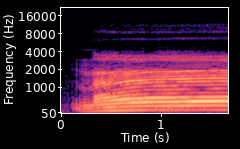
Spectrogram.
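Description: A single loud, sustained cow moo rises quickly and holds steady as a deep, drawn-out bellow with no other sounds around it.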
